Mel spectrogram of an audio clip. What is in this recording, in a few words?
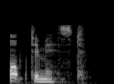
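"optimist", British; Life, leisure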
